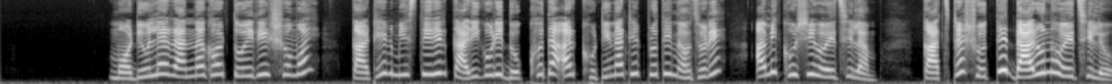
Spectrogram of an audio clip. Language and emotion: Bengali, happy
